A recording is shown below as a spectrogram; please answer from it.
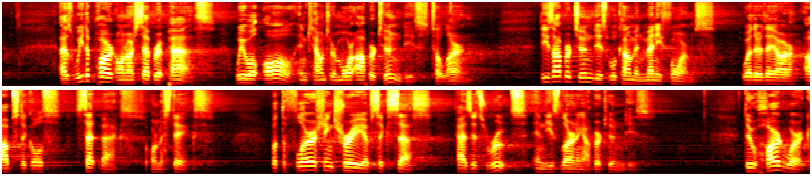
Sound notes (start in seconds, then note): none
